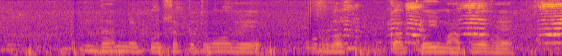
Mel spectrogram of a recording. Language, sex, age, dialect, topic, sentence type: Hindi, male, 18-24, Marwari Dhudhari, agriculture, question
